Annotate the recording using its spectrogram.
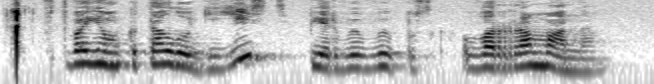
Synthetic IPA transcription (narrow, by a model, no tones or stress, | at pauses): ft̪vɐjo̞mkət̪ɐlˠo̞ɡʲɪjesʲtʲpʲe̞rvɨjvɨpʊskvɐrːɐmanə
